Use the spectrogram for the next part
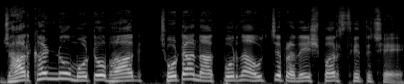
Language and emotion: Gujarati, neutral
